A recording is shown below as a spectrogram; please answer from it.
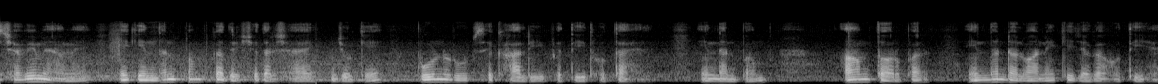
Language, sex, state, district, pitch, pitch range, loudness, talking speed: Hindi, male, Bihar, Kishanganj, 100 Hz, 85-115 Hz, -22 LUFS, 150 wpm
